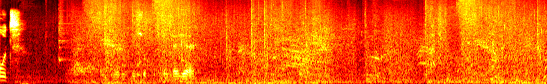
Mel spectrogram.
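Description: Magic spells crackle and burst in a rapid, noisy battle.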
